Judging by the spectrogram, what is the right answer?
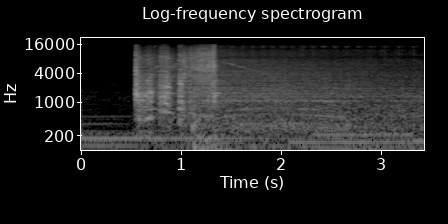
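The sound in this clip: A large white pickup truck's engine starts and drives away: a short burst of mechanical noise, then a low steady rumble. Faint throughout.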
